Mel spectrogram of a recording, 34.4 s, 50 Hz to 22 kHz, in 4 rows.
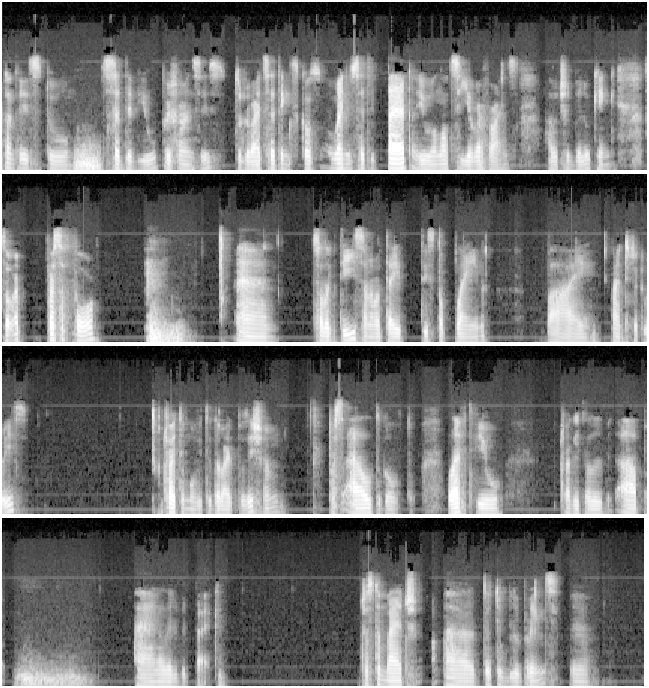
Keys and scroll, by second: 8.2 F4, 20.9 l, 33.5 p.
